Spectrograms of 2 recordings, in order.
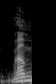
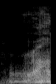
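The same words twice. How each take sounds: First: The word is said quickly. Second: The word is said slowly. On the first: "Say it really fast" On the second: "Now say it slow"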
